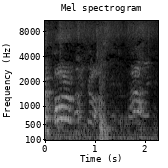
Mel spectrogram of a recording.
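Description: A wrestler's body slams onto the ring mat with a heavy thud.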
